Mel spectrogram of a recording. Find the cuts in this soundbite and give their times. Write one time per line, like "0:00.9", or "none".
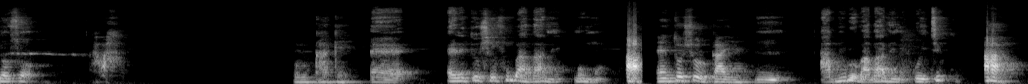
none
